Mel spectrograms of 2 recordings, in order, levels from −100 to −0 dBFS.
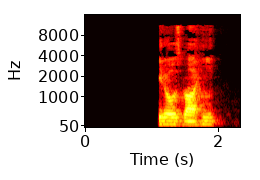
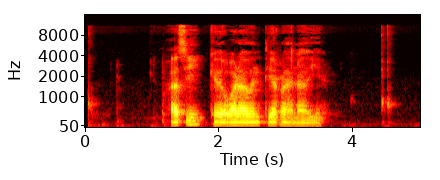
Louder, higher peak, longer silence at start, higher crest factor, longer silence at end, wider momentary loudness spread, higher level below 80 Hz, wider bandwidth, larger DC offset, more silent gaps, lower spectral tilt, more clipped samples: about the same, -21 LUFS vs -23 LUFS; about the same, -2 dBFS vs -4 dBFS; second, 1.1 s vs 1.3 s; about the same, 22 dB vs 20 dB; about the same, 0.4 s vs 0.45 s; about the same, 14 LU vs 13 LU; second, -60 dBFS vs -50 dBFS; about the same, 11.5 kHz vs 11.5 kHz; neither; neither; about the same, -6.5 dB/octave vs -5.5 dB/octave; neither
